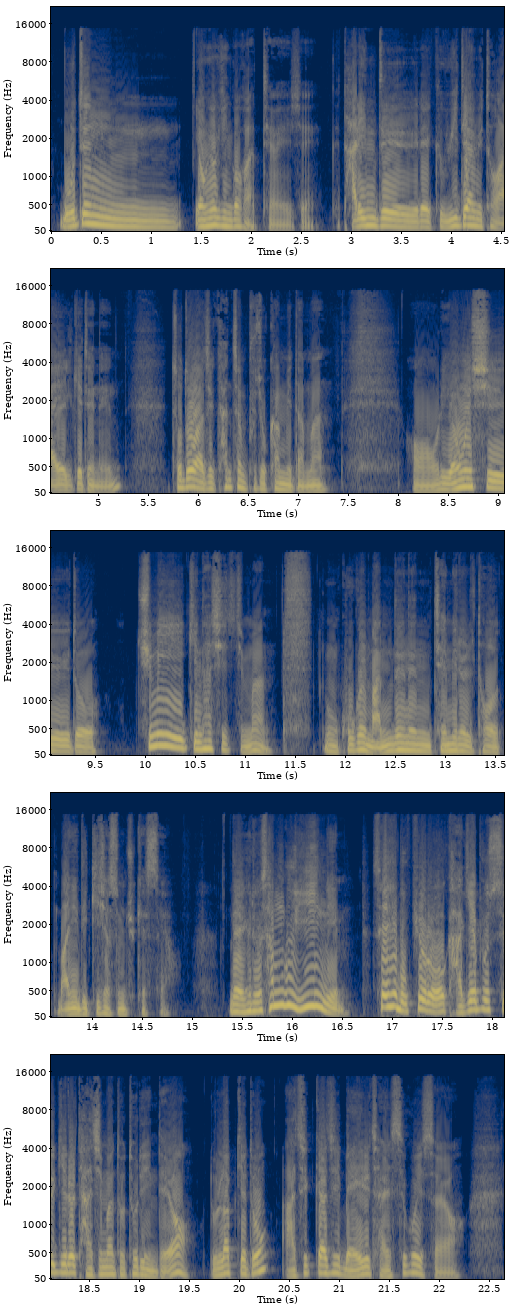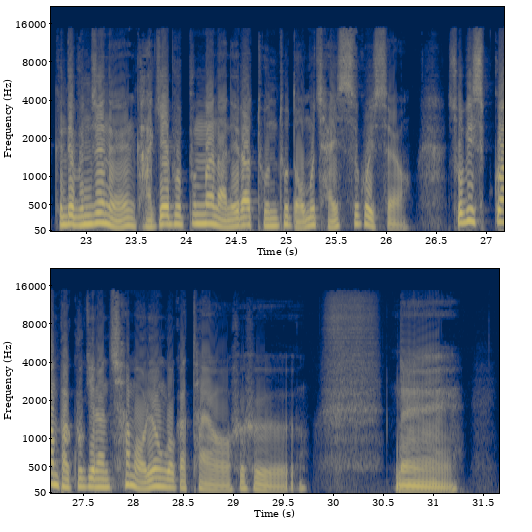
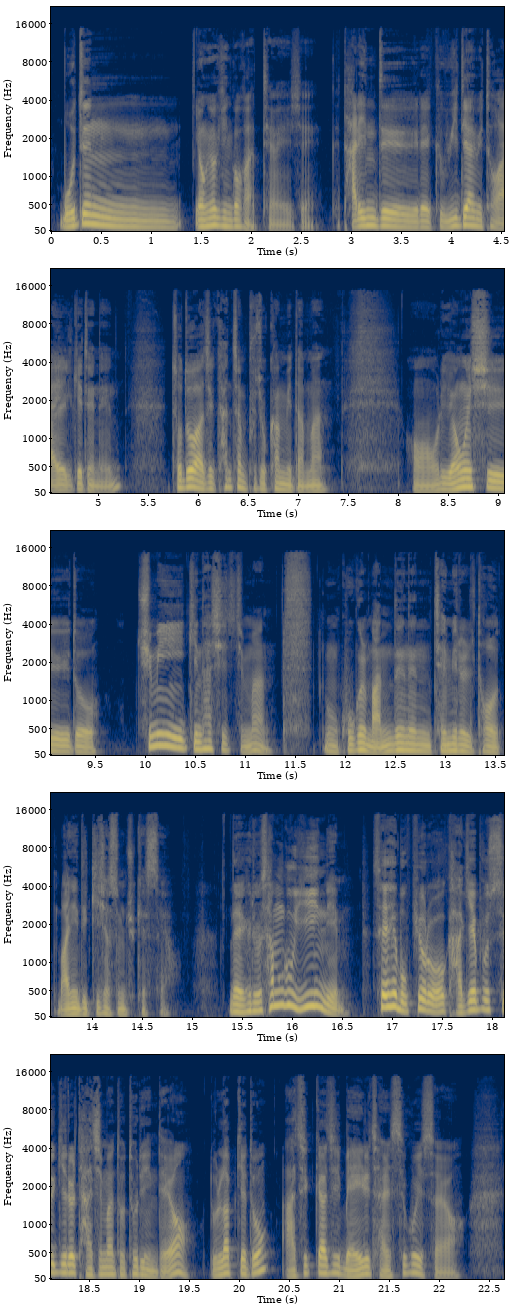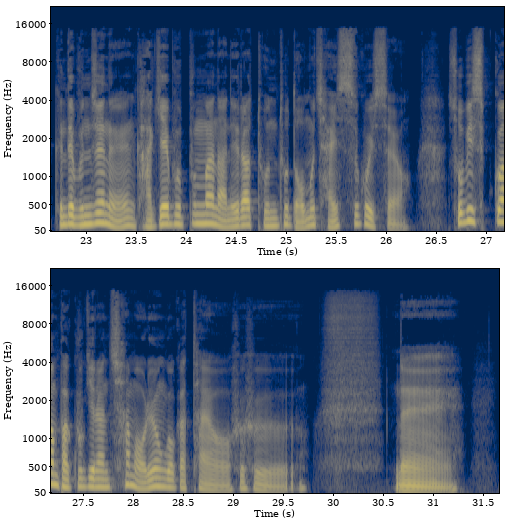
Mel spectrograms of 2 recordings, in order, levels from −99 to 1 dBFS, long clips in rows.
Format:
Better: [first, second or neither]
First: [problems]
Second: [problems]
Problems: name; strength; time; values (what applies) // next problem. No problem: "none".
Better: second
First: distortion; slight; 6% of the sound clipped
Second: none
